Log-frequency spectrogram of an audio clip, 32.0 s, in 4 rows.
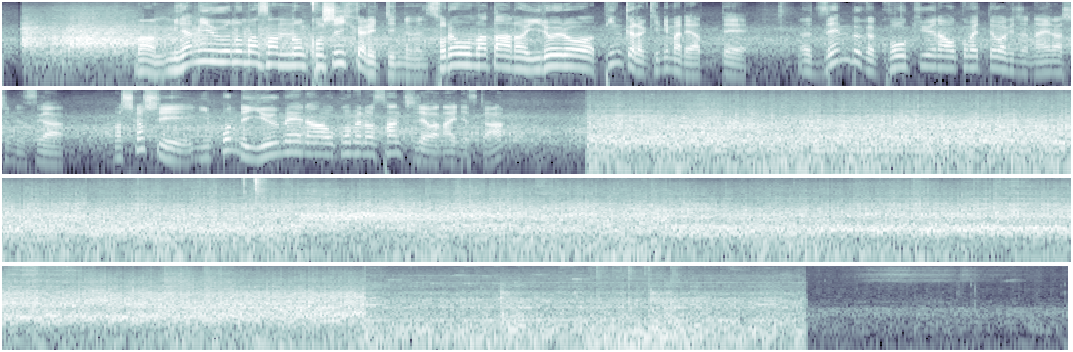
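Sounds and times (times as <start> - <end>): train wheels rolling on rail: 7.2 - 30.2.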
